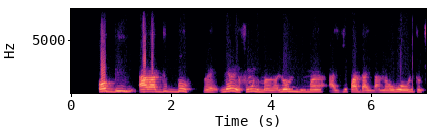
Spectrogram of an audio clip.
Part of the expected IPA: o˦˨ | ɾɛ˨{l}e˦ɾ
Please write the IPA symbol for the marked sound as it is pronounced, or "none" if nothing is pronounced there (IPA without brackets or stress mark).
l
